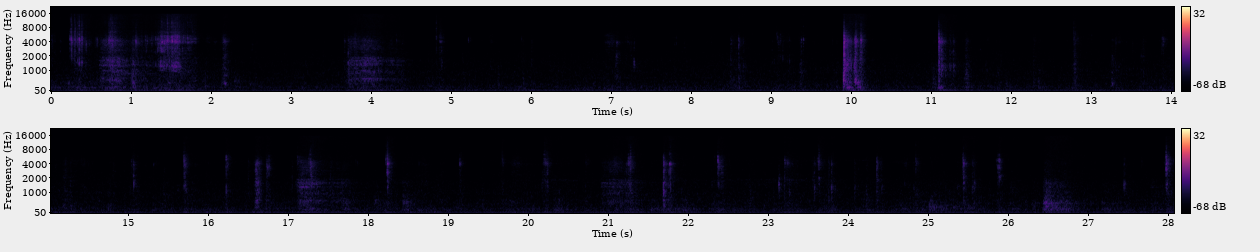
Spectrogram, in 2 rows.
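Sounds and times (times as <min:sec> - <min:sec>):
chewing: 0:13.3 - 0:26.1.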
